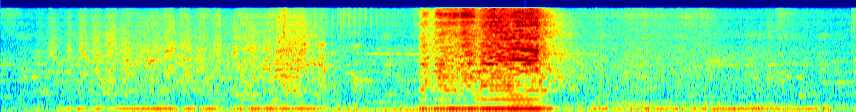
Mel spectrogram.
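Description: A horn blaring over a low steady drone, loudest in a blast of about a second just past the middle.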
